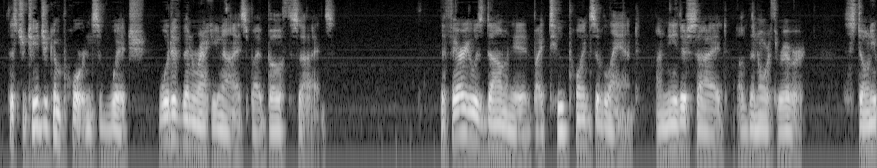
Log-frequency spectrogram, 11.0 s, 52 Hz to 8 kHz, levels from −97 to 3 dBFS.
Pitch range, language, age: 85-125 Hz, English, 30-49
